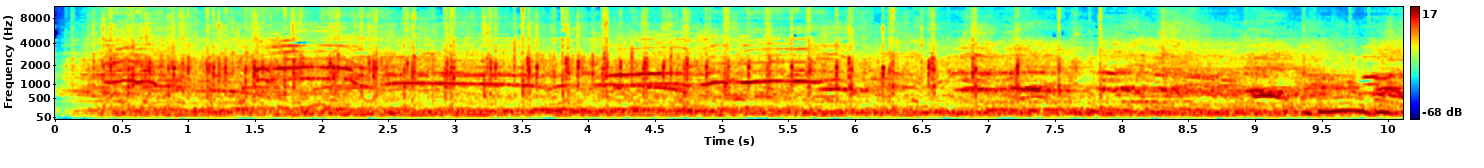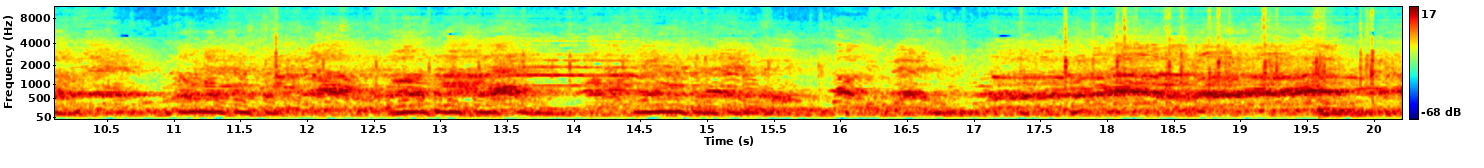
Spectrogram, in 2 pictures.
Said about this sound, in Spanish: A ver, mi estimado operador, póngame el audio, que escuchen el ambientazo con el cual recibieron hoy a los jugadores del Mallorca, luego de que ayer lograron el pase a la final de la Copa del Rey en España. Escuchemos.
